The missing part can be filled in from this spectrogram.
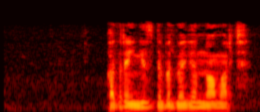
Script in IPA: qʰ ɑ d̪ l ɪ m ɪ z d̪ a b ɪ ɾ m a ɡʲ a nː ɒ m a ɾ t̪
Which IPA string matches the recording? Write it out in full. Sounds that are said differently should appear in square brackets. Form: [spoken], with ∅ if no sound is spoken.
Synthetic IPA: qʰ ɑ d̪ [ɾ] ɪ [ŋ] ɪ z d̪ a b ɪ [l] m a ɡʲ a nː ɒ m a ɾ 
